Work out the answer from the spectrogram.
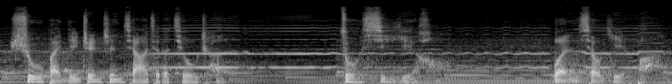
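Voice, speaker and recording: Casting: male actor as stern elder-brother fox king, low, deliberate, aloof and world-weary, music behind. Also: steady tone. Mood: sorrowful, resigned. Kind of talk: Chinese fan audio drama acting.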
